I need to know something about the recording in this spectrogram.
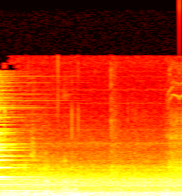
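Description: Hard-shell suitcase's wheels rolling steadily over paving tiles, a continuous rumble. At the very start a bright ringing chime-like tone fades out within about a second.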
